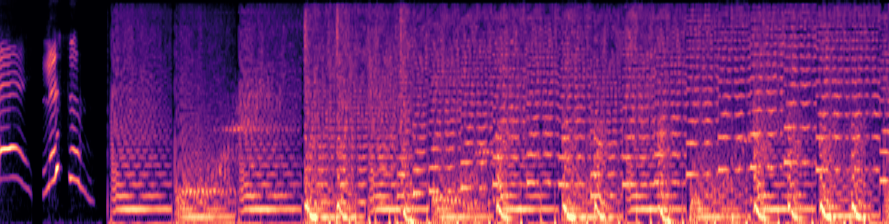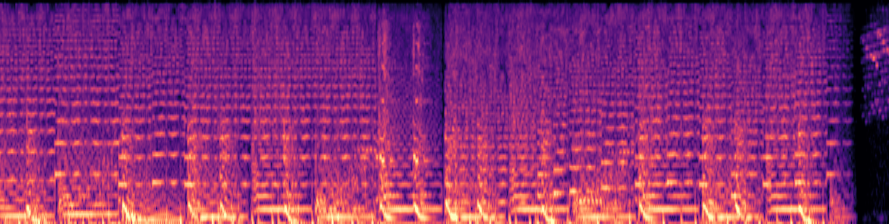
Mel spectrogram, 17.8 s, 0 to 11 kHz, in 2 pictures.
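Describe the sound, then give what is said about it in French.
Commodore 64 SID chip game music plays on its own, with a buzzy, pulsing bass line under bright, busy synth melodies. The steady tune runs loud and continuous. “Moi, je prends toujours mon pied à écouter du repubard et la musique de Nemesis Warlock”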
